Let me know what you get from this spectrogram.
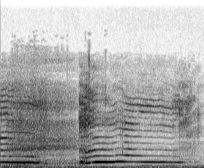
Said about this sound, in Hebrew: הנה מצאתי חתול. זה חתול? לא? זה כן. הוא במצוקה, כן, נמצא כן.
